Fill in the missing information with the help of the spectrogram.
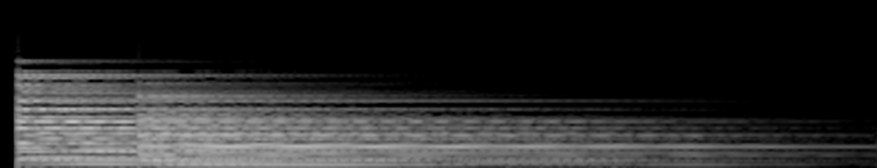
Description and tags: dark bell
dong, horror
